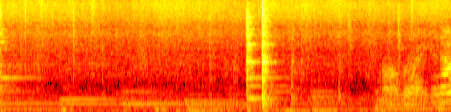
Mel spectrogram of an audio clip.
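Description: Seasonings, black powder and salt, being stirred in a sizzling pot for soup make a low hiss, with a few sharp clinks of a spoon on metal near the middle and faint background hum.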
